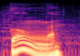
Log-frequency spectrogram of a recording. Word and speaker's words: gong: The second word, gong, pronounced G-U-N-G, or you may see it sometimes pronounced K-U-N-G, means accomplishment or skill that is cultivated through steady practice.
